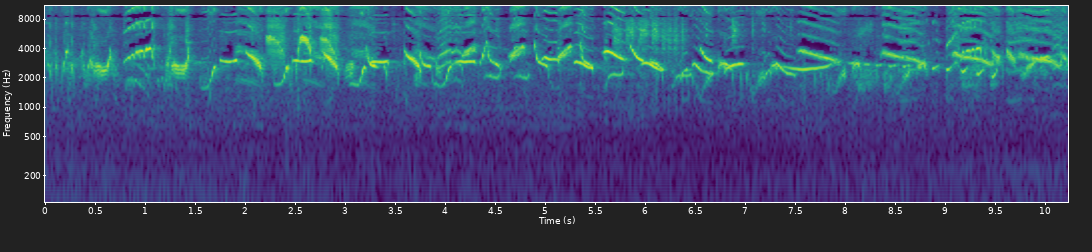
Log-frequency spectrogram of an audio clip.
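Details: A captive, tame Chinese hwamei in a singing contest stand alongside other hwameis sings a loud, rich, nearly unbroken stream of varied whistled phrases, with quick rising and falling notes tumbling over one another.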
